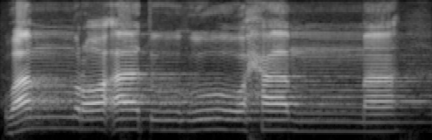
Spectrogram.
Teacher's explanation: ada mim bertasydid. Itu namanya gunnah ya Pak Bu. Jadi kita itu bacanya itu ditahan sebentar Pak Bu. Ditekan sebentar.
